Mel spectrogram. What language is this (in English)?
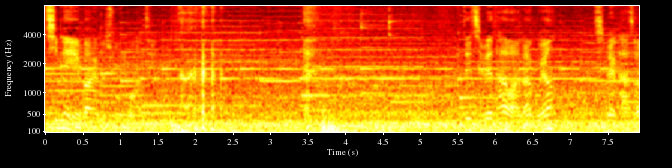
Korean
